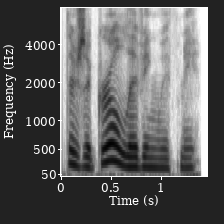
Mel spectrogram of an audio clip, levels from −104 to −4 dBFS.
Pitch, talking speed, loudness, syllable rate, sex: 195 Hz, 245 wpm, -15 LUFS, 6.2 syllables/s, female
